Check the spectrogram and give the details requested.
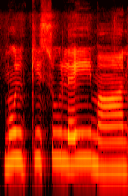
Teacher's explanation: لئی پہ یا لین ہے، دو حرکت کھینچ کے پڑھیں گے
